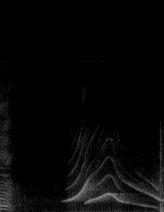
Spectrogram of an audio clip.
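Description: A comic whistle-like sound effect, like a slide whistle: one whistling tone that glides up and then back down over about a second, starting about halfway in.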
